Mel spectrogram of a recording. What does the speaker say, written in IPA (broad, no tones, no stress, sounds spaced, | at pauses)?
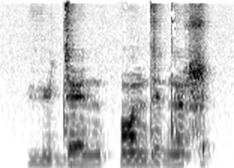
ɦ y d ɛ n | ɔ̃ n d ɛ d ə̃ ɬ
